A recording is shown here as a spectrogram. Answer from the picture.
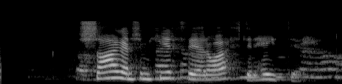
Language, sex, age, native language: Icelandic, female, 13, Icelandic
